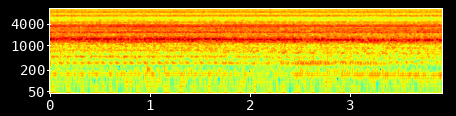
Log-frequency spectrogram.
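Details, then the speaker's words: Nyx e-bike hub motor on an Adaptto controller at about 50 km/h during setup: steady mid-pitched whine with a rough buzzing edge; motor timing untuned, being adjusted to around 558 microseconds for the smoothest running. "so try to find the right area where the sound is in that case it's about 558 microseconds you should have value maybe slightly different this is normal just find the smoothest radiation of the motor"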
